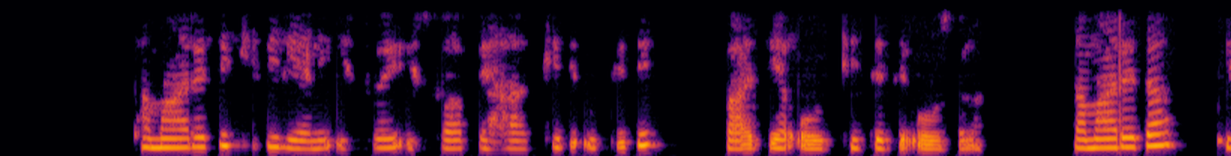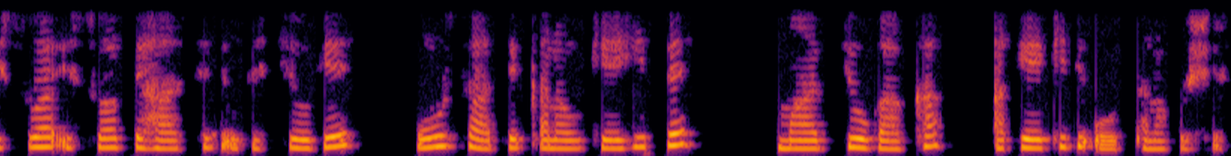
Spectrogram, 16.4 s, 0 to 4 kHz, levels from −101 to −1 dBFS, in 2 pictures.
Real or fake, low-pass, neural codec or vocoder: real; 3.6 kHz; none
